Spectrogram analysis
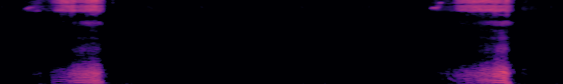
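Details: Miniature Pinscher asleep, giving two rasping snores roughly four seconds apart, the second building gradually to a louder rattling peak, over a steady low background hum.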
